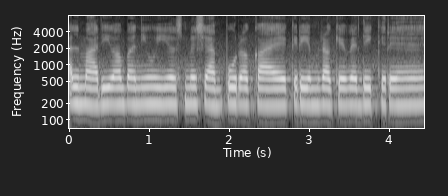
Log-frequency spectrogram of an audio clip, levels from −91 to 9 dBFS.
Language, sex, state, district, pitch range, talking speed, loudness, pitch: Hindi, female, Chhattisgarh, Bilaspur, 185-195 Hz, 190 wpm, -14 LUFS, 190 Hz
